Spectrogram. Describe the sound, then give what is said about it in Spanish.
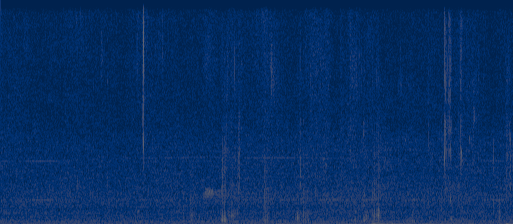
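Quiet mouth sounds of someone taking a small sip of sparkling wine and tasting it: soft slurps and a few wet smacks over a low, steady background rumble, with no talking. “Y ahora vamos a pasar la boca Recordándoles por favor que a la hora de hacerlo con un espumoso, el sorbo debe ser menor para no cometer el exabrupto que en algún momento me pasó a mí.”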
